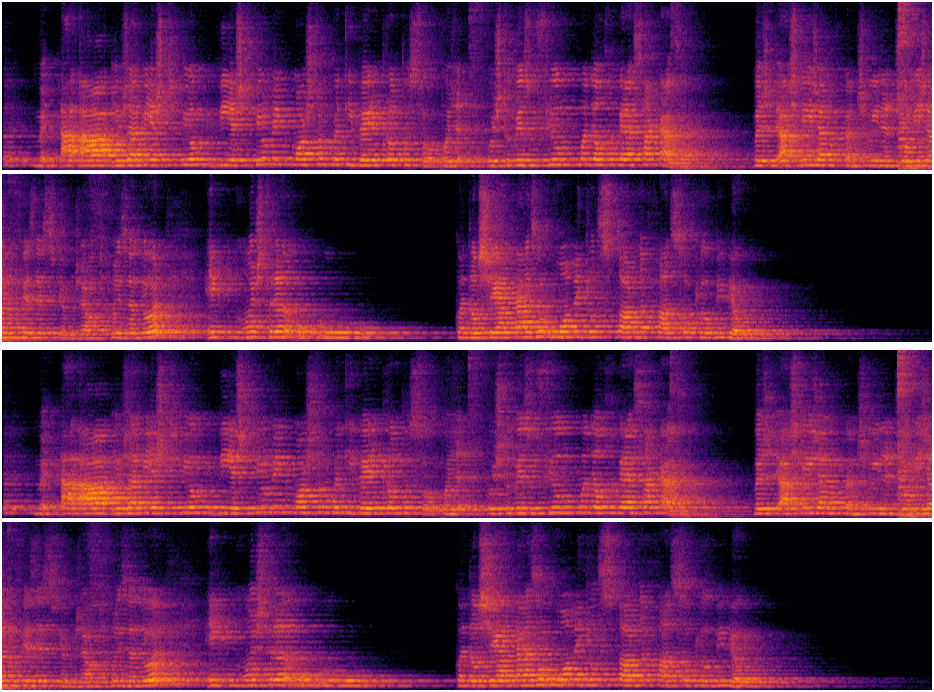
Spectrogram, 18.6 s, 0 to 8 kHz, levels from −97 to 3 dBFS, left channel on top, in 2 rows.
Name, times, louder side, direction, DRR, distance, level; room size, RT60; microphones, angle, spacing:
voice 1, 0.3-4.6 4.8-6.9 7.5-10.9 11.3-12.9 13.8-16.7, equal, 10° left, -2 dB, 0.3 m, -26 dB
sound 1, 4.3-4.4 4.7-4.8 5.4-5.5 5.9-7.2 7.6-8.0 8.8-9.8 10.1-10.4, left 1 dB, 65° right, 0.9 m, -39 dB
2.7 x 2.3 x 3.6 m, 1.5 s
head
